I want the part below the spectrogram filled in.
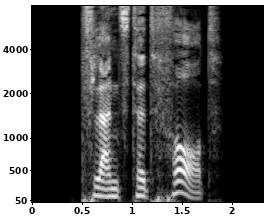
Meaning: inflection of fortpflanzen: 1. second-person plural preterite 2. second-person plural subjunctive II
- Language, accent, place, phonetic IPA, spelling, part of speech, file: German, Germany, Berlin, [ˌp͡flant͡stət ˈfɔʁt], pflanztet fort, verb, De-pflanztet fort.ogg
